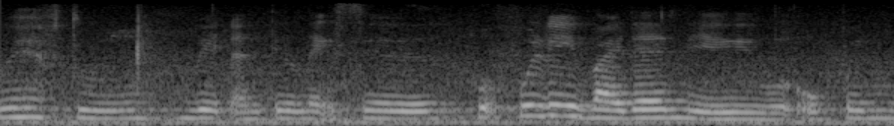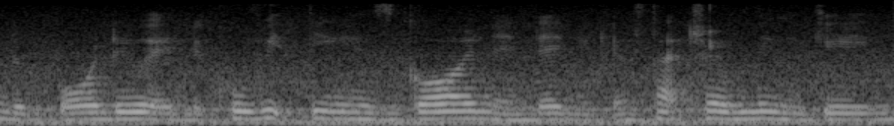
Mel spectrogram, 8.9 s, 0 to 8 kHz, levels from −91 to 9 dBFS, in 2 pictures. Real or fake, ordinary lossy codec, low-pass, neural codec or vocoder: real; none; 7.2 kHz; none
